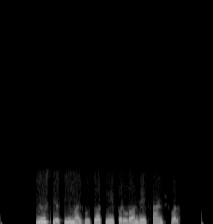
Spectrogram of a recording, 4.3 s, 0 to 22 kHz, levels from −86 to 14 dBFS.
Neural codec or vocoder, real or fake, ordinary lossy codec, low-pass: none; real; AAC, 32 kbps; 5.4 kHz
